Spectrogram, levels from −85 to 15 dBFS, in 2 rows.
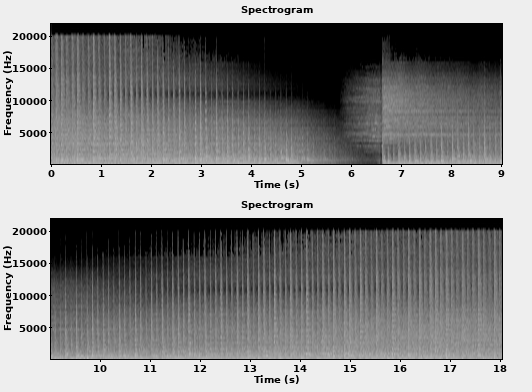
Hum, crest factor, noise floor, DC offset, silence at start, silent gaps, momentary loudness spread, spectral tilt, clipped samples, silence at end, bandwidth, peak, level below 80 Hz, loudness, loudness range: none; 16 dB; -41 dBFS; under 0.1%; 0 s; none; 4 LU; -3 dB/octave; under 0.1%; 0 s; over 20 kHz; 0 dBFS; -22 dBFS; -15 LUFS; 6 LU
